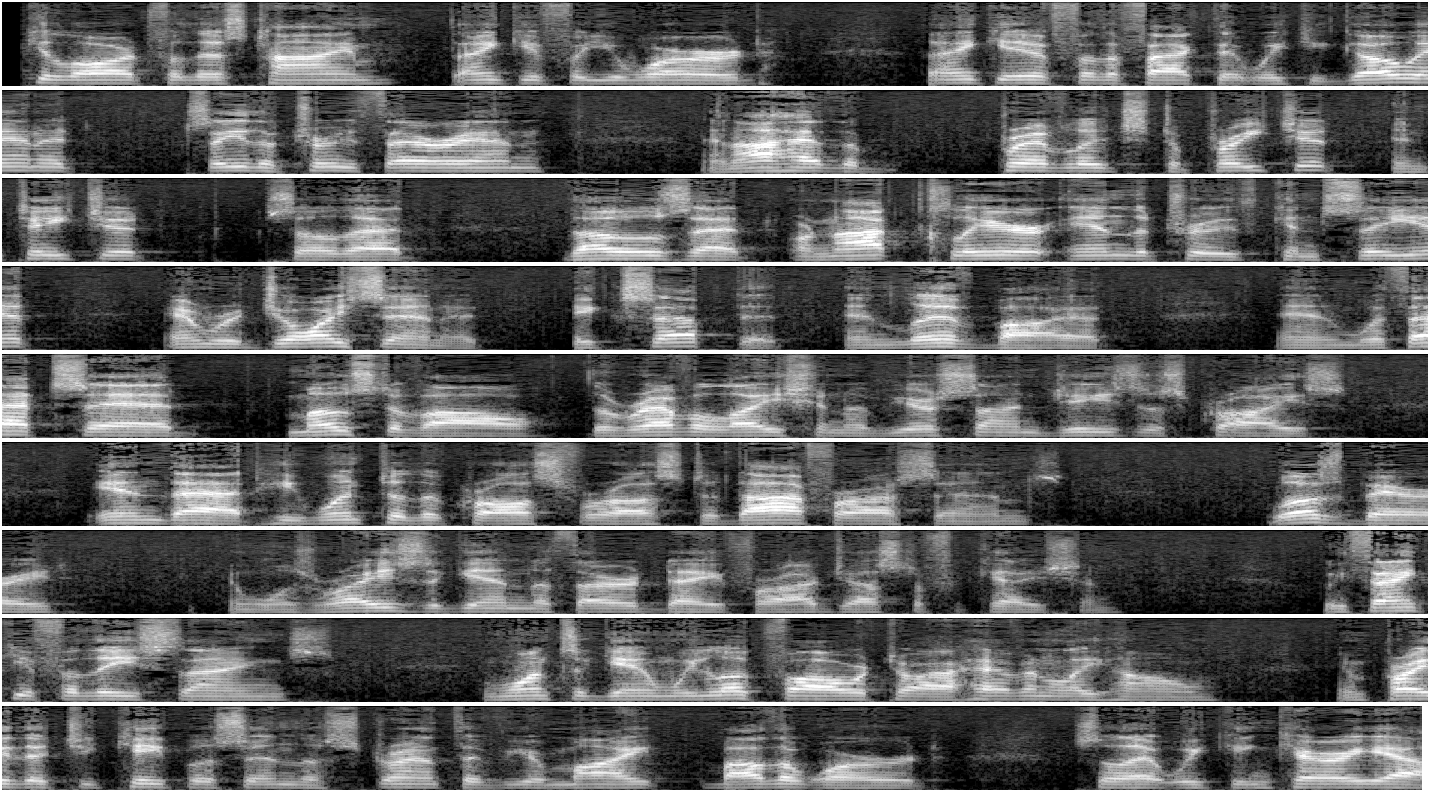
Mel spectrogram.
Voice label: preaching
